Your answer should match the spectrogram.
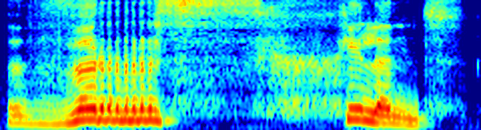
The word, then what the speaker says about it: verschillend: What you should know is that you pronounce v. Then you pronounce s. And then you pronounce the c h like So, it becomes verschillend. Verschillend. It's not like s c h in German, where that becomes sh.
